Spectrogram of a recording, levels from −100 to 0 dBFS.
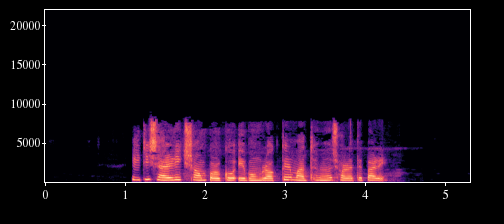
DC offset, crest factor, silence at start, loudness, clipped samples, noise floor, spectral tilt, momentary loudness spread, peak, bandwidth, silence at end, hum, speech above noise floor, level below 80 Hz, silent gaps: under 0.1%; 16 dB; 1.1 s; -16 LUFS; under 0.1%; under -90 dBFS; -2 dB/octave; 8 LU; -2 dBFS; 8.4 kHz; 1.05 s; none; over 75 dB; -66 dBFS; none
